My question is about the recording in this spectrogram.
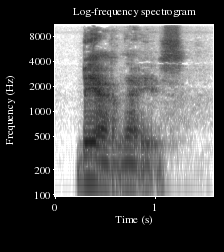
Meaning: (adjective) feminine singular of béarnais; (noun) béarnaise sauce
- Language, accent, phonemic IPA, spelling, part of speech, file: French, Canada, /be.aʁ.nɛz/, béarnaise, adjective / noun, LL-Q150 (fra)-béarnaise.wav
